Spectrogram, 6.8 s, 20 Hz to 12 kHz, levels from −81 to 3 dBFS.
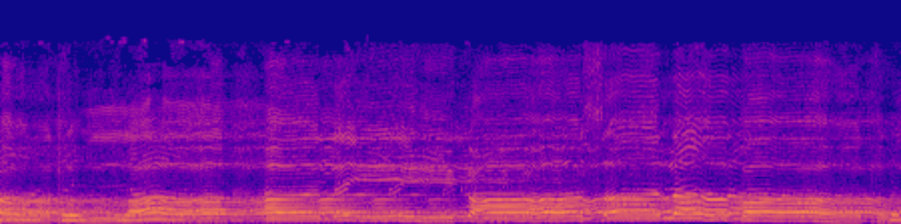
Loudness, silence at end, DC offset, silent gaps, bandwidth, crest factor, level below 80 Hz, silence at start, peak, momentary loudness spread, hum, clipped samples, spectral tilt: -28 LUFS; 0 s; under 0.1%; none; 10.5 kHz; 16 dB; -82 dBFS; 0 s; -12 dBFS; 5 LU; none; under 0.1%; -3.5 dB/octave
